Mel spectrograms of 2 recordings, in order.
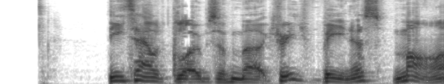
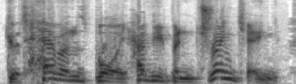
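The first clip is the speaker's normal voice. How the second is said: put-on higher-pitched, affronted old gentleman; scandalised Blackwood; 5 semitones higher than usual. Blackwood, told he is a sea slug, scandalised and higher. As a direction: sound shocked at such an insult. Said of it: "I'm gonna have to do a voice for it".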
